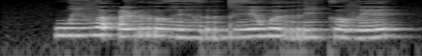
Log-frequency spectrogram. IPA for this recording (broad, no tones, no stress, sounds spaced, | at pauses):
w i v ɐ ʔ ɐ ɭ r o ɦ e ɦ ə r dʱ e w ɵ r i k ɤ v e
